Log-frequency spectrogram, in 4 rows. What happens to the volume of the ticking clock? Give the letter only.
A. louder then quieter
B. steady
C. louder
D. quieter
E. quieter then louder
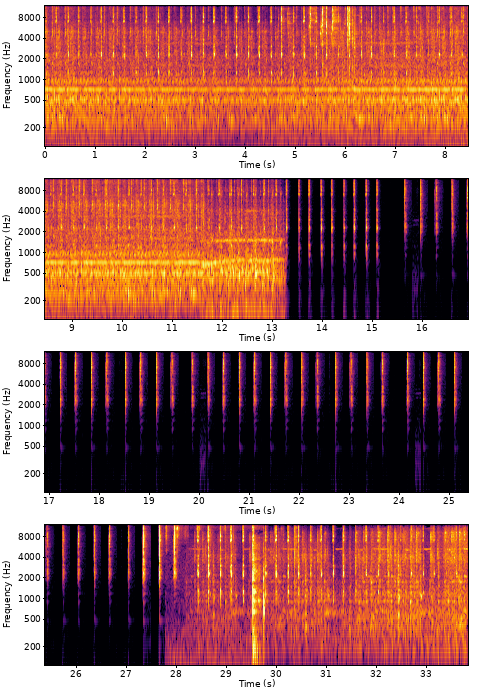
E.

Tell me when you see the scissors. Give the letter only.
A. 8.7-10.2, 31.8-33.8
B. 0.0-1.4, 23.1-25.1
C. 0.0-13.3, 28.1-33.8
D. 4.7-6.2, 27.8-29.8
D.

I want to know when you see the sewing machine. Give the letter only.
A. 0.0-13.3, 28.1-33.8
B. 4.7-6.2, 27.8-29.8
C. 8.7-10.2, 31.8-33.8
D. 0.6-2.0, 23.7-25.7
A.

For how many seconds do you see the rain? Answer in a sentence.
The rain can't be heard in this clip.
